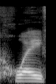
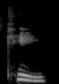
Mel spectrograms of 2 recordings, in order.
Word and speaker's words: quay: That's Dock Quay 50 meters. I've never seen your dock it's the same. before. That's how dude. you pronounce it. It's key, not quay.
